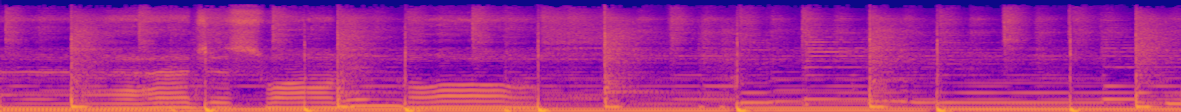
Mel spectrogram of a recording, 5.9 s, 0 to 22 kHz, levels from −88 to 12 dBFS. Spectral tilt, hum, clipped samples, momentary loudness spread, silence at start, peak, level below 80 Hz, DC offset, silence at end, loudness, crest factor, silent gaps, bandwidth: -4.5 dB/octave; none; under 0.1%; 4 LU; 0 s; -2 dBFS; -22 dBFS; under 0.1%; 0 s; -18 LUFS; 16 dB; none; 19 kHz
